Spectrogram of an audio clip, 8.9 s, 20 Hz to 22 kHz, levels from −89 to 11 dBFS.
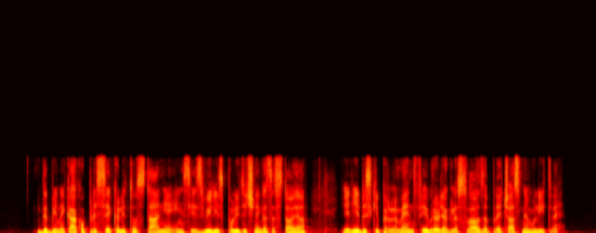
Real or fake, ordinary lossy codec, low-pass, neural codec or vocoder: fake; none; 7.2 kHz; codec, 16 kHz, 2 kbps, X-Codec, HuBERT features, trained on general audio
